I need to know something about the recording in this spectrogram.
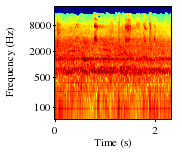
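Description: A basketball being dribbled on a hardwood court, a few bounces, over the noise of an arena crowd. A steady pitched tone is held underneath throughout.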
